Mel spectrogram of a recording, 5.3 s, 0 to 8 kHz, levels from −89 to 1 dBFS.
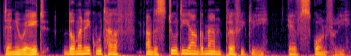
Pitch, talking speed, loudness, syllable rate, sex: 115 Hz, 135 wpm, -16 LUFS, 5.1 syllables/s, male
